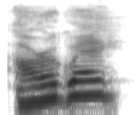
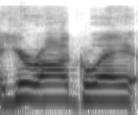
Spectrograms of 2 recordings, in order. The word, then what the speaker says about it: Uruguay: flying over um um how do you pronounce it Uruguay or yeah urogway Uruguay there's a couple ways proper a couple of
